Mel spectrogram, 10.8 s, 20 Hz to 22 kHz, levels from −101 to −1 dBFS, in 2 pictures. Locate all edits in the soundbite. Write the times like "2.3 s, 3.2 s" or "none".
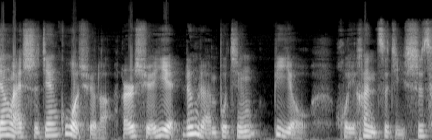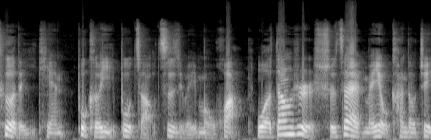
1.5 s, 6.3 s, 8.6 s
